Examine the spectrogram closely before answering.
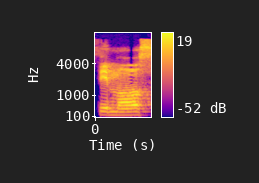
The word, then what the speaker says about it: thymos: Aspasia was telling me it's thymos. I've been saying it wrong like a white Virginian, and I have been, so I'm sorry.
